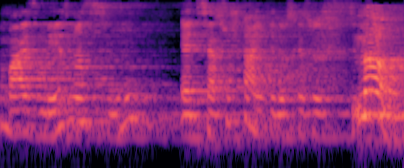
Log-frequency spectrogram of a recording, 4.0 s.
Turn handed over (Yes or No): Yes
